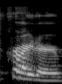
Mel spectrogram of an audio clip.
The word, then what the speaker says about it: Kreider: It's Kreider, but the Kreiders are pretty common pronunciation for it.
